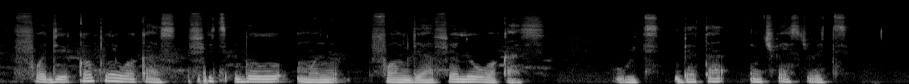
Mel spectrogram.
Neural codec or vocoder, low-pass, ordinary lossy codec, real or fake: none; none; none; real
